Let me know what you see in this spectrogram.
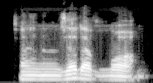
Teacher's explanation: بئس ما اشتروا أنزل الله، أيضا هنا يكثر الخطأ، أنزل الله، أنزل، نفخمون اللام. المفروض أن نرقق اللام في كلمة أنزل ونفخمها في لفظ الجلالة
